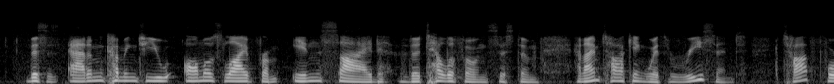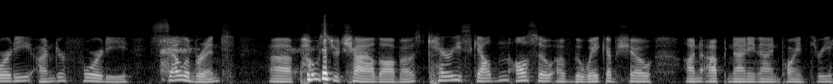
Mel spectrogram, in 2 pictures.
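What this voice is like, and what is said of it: Out of breath. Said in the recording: “I'm actually out of breath right now.”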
